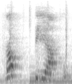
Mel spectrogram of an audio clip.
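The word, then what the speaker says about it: 六百: Jadi ropiaku, double P ya, ropiaku, kayak gitu.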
